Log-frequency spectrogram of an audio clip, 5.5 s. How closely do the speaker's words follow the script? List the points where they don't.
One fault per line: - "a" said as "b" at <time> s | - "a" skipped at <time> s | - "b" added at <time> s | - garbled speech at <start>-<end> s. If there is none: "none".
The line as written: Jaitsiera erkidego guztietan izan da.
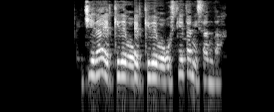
- "erkidego" added at 2.7 s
